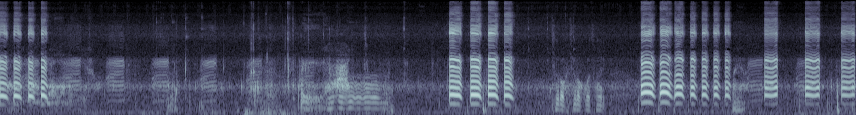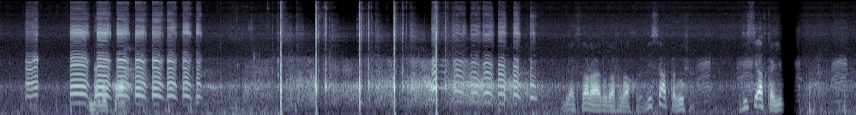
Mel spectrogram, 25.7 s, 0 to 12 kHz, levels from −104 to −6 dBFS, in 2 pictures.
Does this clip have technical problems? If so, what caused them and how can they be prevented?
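No, nothing in this recording stood out as a technical problem on listening, so there is no cause to trace and nothing that needs preventing.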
